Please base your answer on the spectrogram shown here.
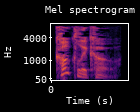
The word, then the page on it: coquelicot: British English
